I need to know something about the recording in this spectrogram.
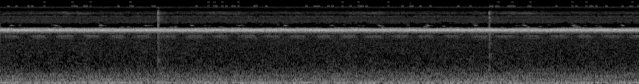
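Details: Bell crickets singing alongside a campfire for sleep listening; a steady bright high ring runs without breaks, punctuated by two sharp crackles from the burning wood.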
